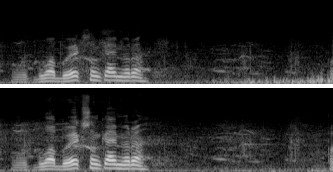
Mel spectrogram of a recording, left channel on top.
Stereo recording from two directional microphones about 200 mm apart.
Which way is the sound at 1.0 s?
60° right (ahead or behind).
